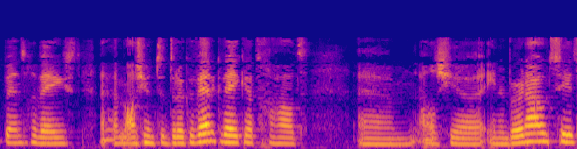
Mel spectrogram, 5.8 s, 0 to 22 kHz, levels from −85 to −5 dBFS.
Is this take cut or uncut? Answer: cut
